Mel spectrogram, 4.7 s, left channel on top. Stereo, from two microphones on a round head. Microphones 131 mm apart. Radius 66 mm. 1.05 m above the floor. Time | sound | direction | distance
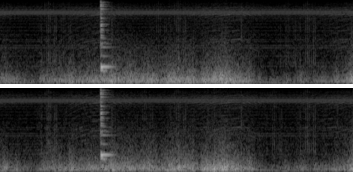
1.3 | a cowbell | 5° right (ahead or behind) | ?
